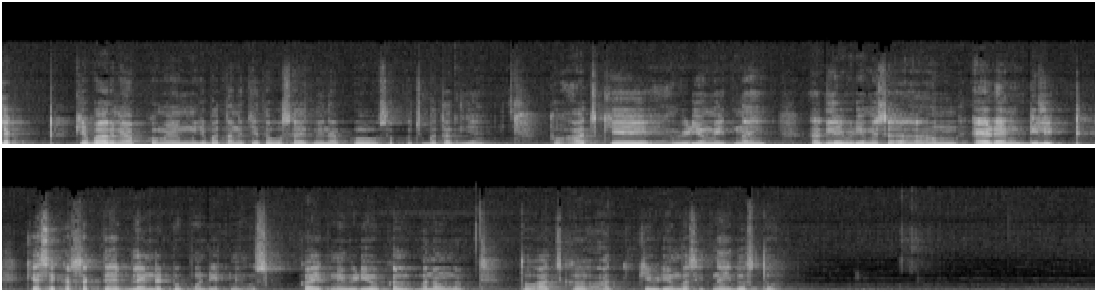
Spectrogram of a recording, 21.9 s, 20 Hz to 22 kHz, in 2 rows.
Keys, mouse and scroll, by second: 1.2-2.6 scroll up 2, 3.5-4.3 scroll down 2.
